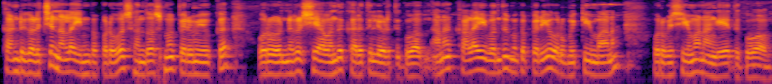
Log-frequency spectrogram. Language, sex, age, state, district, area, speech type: Tamil, male, 60+, Tamil Nadu, Tiruppur, urban, spontaneous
